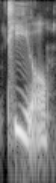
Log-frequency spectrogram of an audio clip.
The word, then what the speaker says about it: teal: The word teal is just teal.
